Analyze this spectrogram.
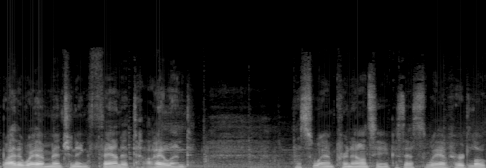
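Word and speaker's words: Fannette: And by the way, I'm mentioning Fanette Island. That's the way I'm pronouncing it, because that's the way I've heard locals pronounce it.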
